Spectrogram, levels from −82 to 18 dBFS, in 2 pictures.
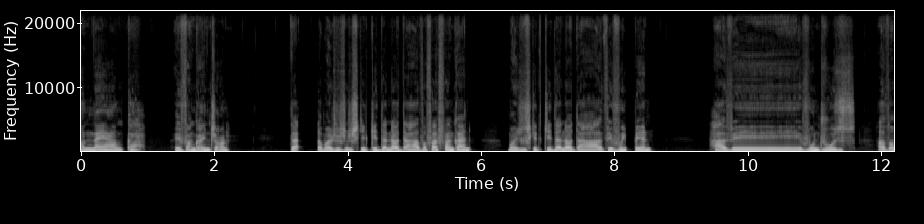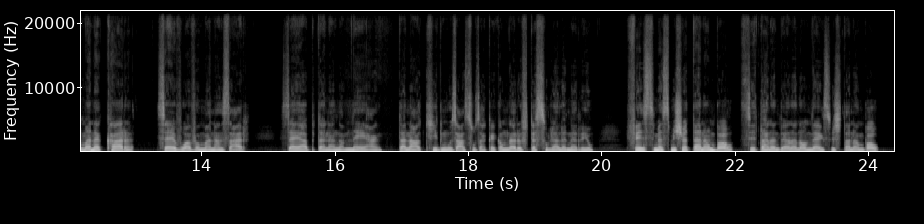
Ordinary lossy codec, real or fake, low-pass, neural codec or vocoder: none; real; none; none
